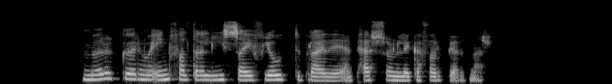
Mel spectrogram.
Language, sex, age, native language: Icelandic, female, 20-29, Icelandic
